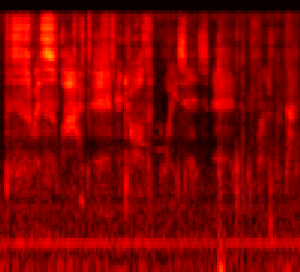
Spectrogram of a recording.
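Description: A person whispering close to the microphone in short breathy phrases.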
